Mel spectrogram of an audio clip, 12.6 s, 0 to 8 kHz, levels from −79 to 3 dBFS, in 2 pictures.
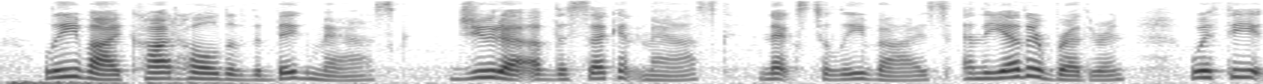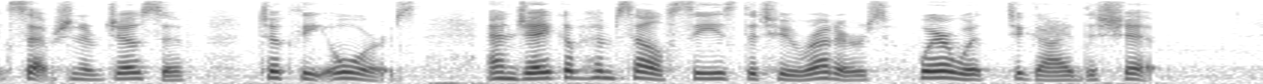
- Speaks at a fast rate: No, average, 185 wpm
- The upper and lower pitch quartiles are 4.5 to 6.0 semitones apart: Yes, average, 5.1 semitones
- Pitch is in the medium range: No, high, 200 Hz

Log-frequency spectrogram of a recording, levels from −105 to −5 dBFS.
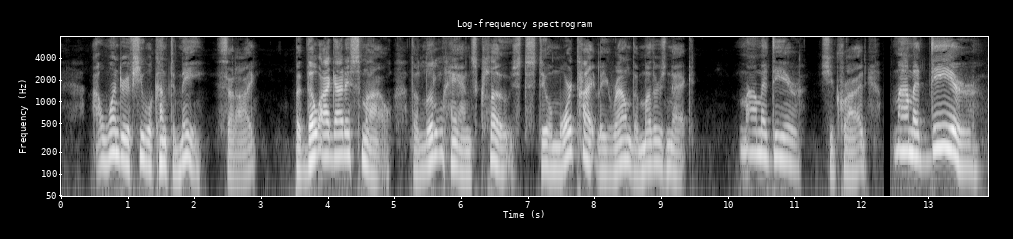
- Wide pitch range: Yes, wide, 7.2 semitones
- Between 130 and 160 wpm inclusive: Yes, average, 140 wpm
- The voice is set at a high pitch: No, medium, 140 Hz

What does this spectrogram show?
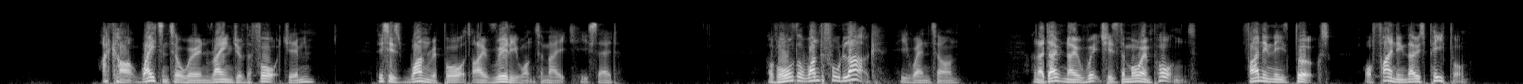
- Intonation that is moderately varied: No, wide, 6.5 semitones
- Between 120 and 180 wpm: No, average, 190 wpm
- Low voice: Yes, low, 110 Hz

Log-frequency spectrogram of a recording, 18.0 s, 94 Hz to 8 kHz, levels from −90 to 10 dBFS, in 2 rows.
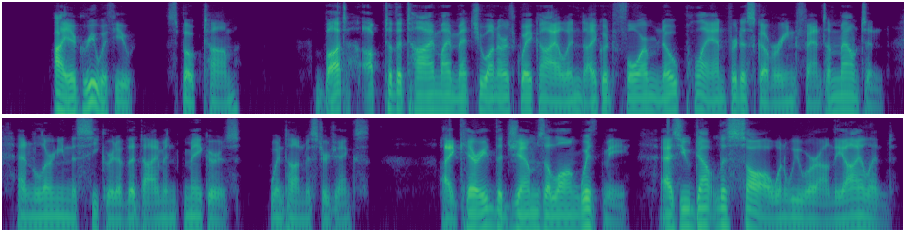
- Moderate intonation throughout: Yes, average, 3.9 semitones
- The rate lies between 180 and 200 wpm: Yes, average, 185 wpm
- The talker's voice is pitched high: No, very low, 85 Hz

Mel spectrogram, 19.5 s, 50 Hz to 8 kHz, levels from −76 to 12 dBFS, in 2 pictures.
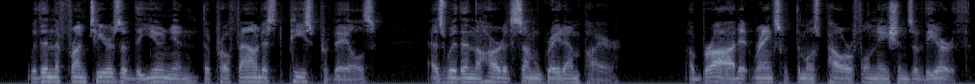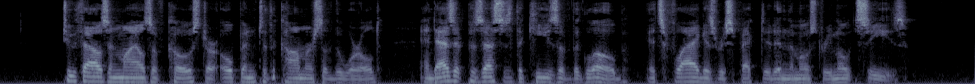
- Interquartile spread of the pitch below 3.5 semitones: Yes, narrow, 2.6 semitones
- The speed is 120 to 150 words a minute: No, average, 185 wpm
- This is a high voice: No, low, 100 Hz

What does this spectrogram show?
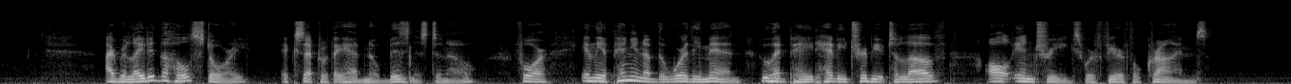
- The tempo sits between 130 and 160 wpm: Yes, average, 155 wpm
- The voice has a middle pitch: No, low, 120 Hz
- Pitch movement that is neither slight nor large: Yes, average, 4.6 semitones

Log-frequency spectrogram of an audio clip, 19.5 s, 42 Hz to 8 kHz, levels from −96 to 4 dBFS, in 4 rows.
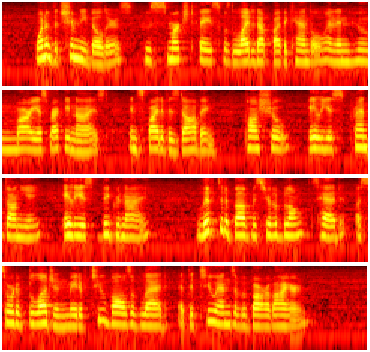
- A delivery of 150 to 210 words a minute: Yes, average, 165 wpm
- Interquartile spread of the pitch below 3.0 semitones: Yes, narrow, 2.6 semitones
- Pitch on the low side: No, high, 205 Hz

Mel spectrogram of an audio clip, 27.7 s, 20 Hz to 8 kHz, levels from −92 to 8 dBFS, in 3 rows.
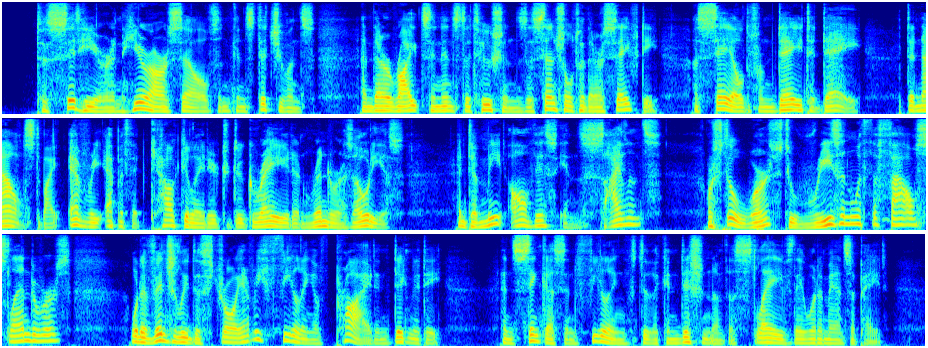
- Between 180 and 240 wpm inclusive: No, average, 155 wpm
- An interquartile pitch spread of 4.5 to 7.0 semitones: Yes, wide, 5.5 semitones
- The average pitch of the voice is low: Yes, low, 115 Hz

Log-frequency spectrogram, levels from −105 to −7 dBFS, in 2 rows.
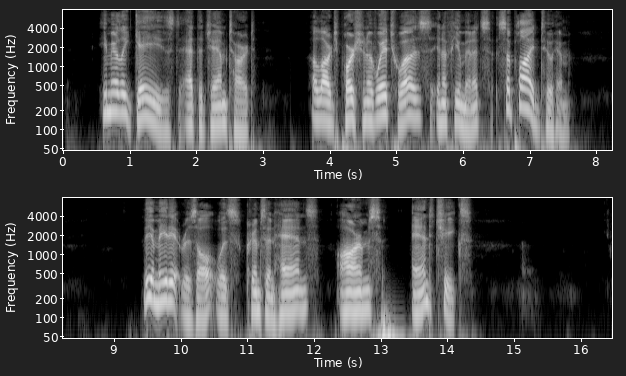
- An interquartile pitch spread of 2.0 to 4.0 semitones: No, average, 5.1 semitones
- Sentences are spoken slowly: Yes, slow, 105 wpm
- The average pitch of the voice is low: Yes, low, 130 Hz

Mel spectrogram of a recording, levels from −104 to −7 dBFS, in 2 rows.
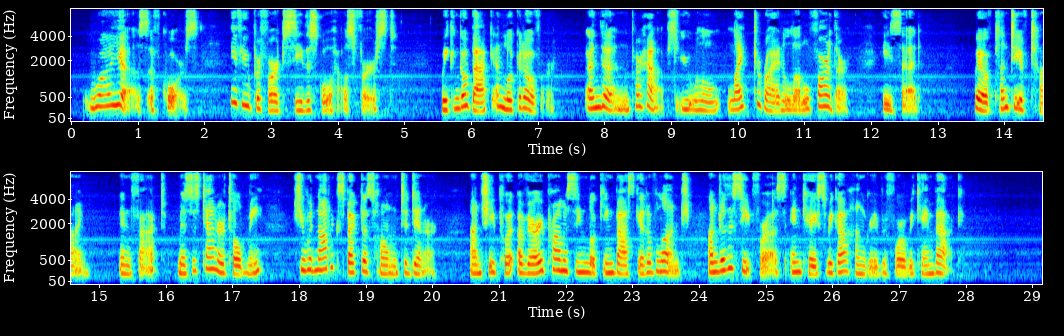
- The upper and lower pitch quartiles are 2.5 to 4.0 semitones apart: No, average, 4.4 semitones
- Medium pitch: No, high, 220 Hz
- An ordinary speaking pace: Yes, average, 160 wpm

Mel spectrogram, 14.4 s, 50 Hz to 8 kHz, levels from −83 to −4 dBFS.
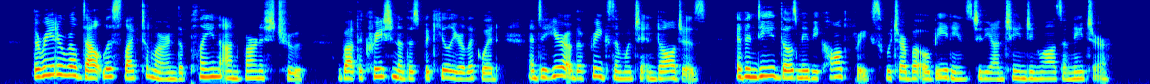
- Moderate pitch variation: Yes, average, 3.5 semitones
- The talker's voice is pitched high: Yes, high, 200 Hz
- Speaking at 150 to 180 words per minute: No, average, 190 wpm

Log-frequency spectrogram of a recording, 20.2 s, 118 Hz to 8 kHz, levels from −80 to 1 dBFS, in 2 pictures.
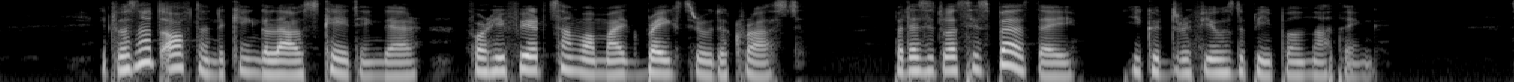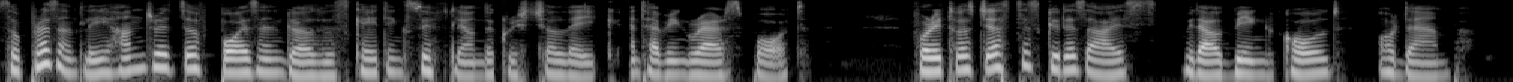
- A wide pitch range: No, average, 3.5 semitones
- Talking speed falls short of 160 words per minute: No, average, 185 wpm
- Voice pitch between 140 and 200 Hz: Yes, high, 190 Hz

